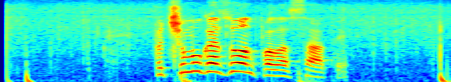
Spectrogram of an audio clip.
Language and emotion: Russian, angry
